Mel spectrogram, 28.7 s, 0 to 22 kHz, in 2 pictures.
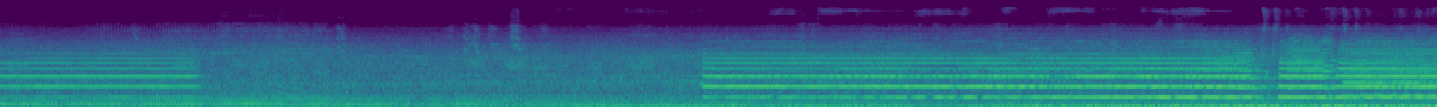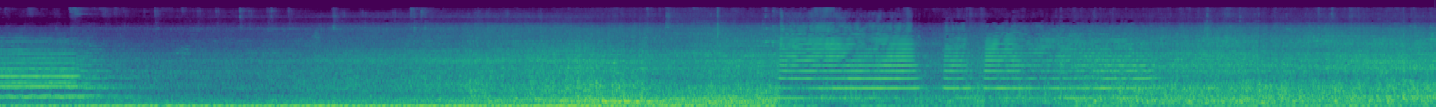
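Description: Pakistan Railways ZCU-30 diesel-electric locomotive No. 6352 hauling a passenger express past at speed. Its multi-tone horn ends a blast about two seconds in, sounds one long blast of about eight seconds from about seven seconds in, then a broken blast around 22 seconds. The diesel's low rumble grows and peaks as the locomotive passes, and then the coaches clatter by over the rails.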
